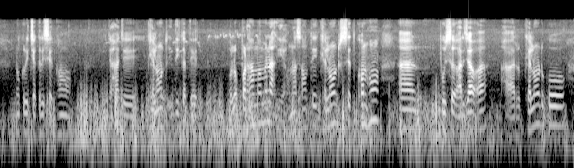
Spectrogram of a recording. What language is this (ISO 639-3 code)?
sat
